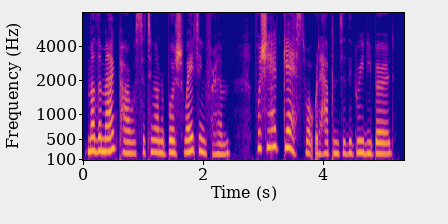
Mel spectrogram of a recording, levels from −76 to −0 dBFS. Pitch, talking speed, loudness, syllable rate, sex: 240 Hz, 235 wpm, -18 LUFS, 5.9 syllables/s, female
